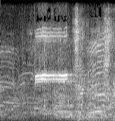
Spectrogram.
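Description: A referee's whistle gives one short, steady, shrill blast a third of the way in, blowing the play dead after the ball carrier is tackled. Crowd voices and sideline chatter run underneath.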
